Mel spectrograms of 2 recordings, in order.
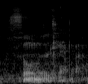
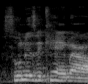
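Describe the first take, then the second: First: Hushed whispered repeat; whispering. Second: Said in the usual way. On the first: Real, not acted. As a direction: whisper it to yourself.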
